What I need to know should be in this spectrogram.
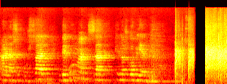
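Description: A woman speaks through a loudspeaker in a large hall.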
